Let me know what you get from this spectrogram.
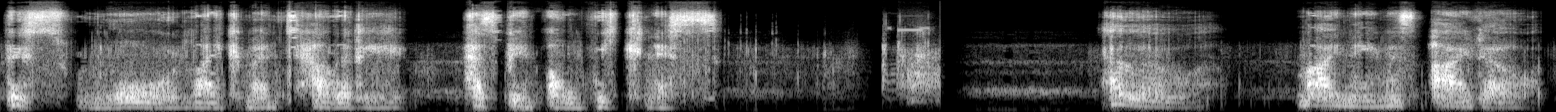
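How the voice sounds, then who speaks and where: A young alien scavenger girl with a gravelly, slightly low voice. She talks slowly and thoughtfully, earnest and reflective, like a video game character sharing her people's history. Clear ambient noise hums behind her. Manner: calm, measured, thoughtful.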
